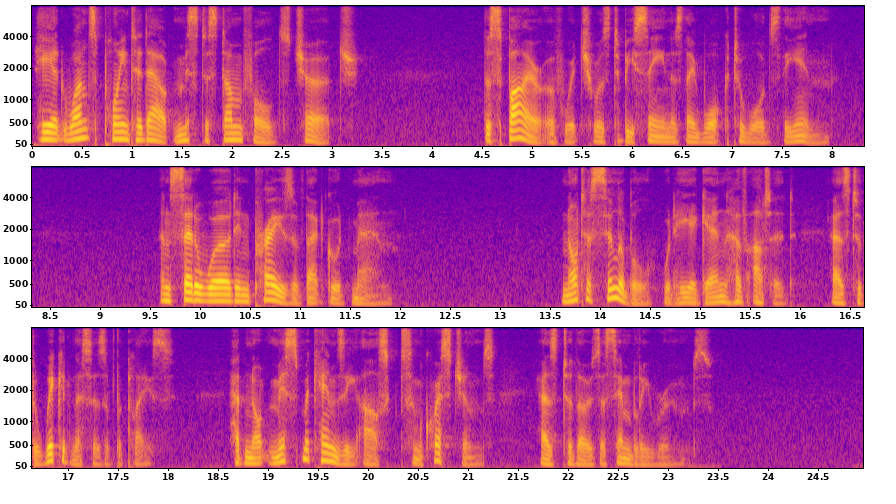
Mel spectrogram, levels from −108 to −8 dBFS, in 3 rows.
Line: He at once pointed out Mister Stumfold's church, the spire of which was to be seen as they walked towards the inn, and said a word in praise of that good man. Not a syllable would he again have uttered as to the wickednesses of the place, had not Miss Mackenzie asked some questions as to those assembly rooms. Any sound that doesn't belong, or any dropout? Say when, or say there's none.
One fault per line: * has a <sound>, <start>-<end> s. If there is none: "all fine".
all fine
